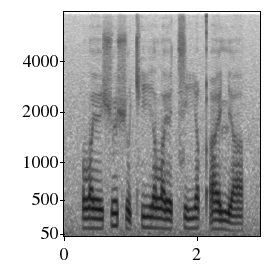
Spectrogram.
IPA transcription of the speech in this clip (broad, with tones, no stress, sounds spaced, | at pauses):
lˠ ɪː˧ ʃ ʏ˦ ʃ ʊ˨ cʰ iː˧ lˠ ɪː˧ t͡s iː˦ qʼ ɛ˦ lʲ a˧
